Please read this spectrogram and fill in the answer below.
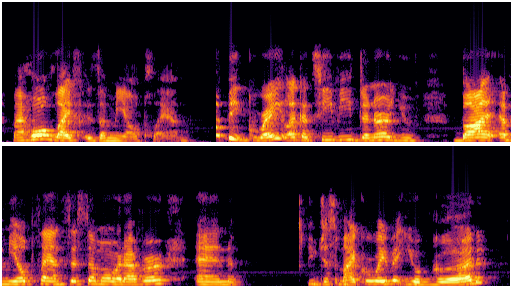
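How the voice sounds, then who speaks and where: The speaker is a woman with a normal speaking voice. Her pace is moderate and her pitch varies in an ordinary way. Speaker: vlogger. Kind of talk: casual vlog monologue.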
